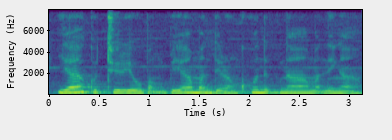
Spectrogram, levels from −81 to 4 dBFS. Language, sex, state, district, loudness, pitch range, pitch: Garo, female, Meghalaya, West Garo Hills, -14 LUFS, 200-230 Hz, 215 Hz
